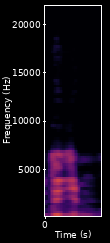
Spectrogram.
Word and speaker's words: denim: Je l'ai Le aucune Dénin. Ça se prononce pas comme ça, mais c'est une bonne réponse. Je crois que c'est le denim, parce que ça vient de Nîmes en fait.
